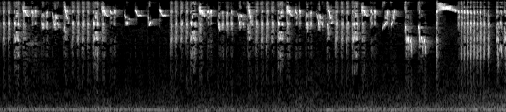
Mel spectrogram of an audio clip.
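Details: Rolling 'ngerol' song of an orange-headed thrush, used for training other caged thrushes: dense high twittering with quick up-and-down slurred notes, short gaps, and a long clear whistled phrase near the end.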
